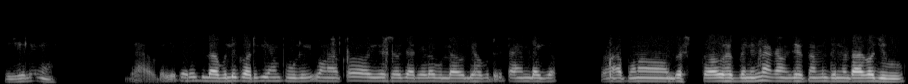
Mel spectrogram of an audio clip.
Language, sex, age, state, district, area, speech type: Odia, male, 18-30, Odisha, Nayagarh, rural, conversation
